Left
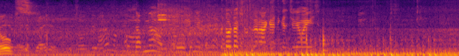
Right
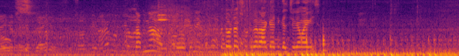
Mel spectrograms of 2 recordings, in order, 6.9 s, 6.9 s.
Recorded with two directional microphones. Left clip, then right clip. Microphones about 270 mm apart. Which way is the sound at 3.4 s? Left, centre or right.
Centre.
